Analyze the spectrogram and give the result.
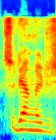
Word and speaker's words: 숫양: 제가 발음이 숫양이라고 자꾸 그러고 있죠. 예전에 사용하던 개역성경은 수양이라고 되어 있어요. 근데 우리 개정성경, 새로 된 성경은 숫양이라고 되어 있어요. 표준어 사전을 찾아보니까, 거기를 통해서 맞춤법을 찾아보니까 숫양이 맞네요.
